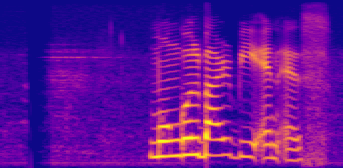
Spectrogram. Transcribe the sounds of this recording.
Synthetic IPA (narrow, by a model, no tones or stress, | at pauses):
moŋɡolbaɾbienes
